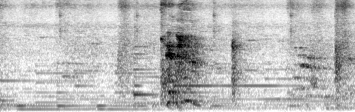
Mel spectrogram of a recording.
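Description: A young child coughs indoors in the morning, a short burst of coughs near the middle, with low household background and a bit of voice around it.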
